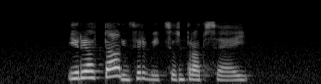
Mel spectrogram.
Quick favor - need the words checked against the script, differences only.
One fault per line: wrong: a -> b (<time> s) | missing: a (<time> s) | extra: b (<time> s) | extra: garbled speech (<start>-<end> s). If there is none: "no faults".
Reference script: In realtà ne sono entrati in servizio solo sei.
missing: ne sono entrati (1.2 s)
wrong: solo -> entrati (1.8 s)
